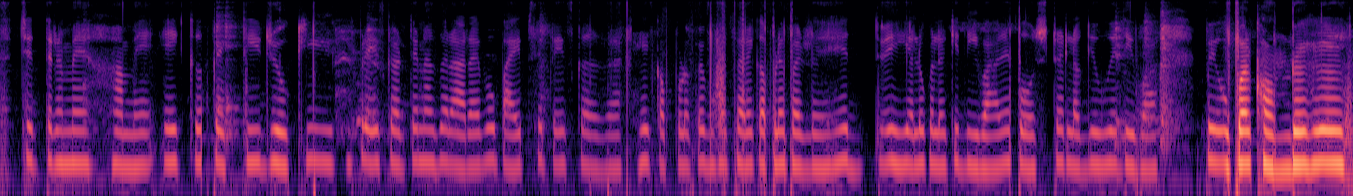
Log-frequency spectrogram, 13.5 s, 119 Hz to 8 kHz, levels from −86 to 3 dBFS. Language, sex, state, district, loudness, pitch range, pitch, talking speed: Hindi, female, Maharashtra, Dhule, -29 LUFS, 230-245 Hz, 235 Hz, 185 wpm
